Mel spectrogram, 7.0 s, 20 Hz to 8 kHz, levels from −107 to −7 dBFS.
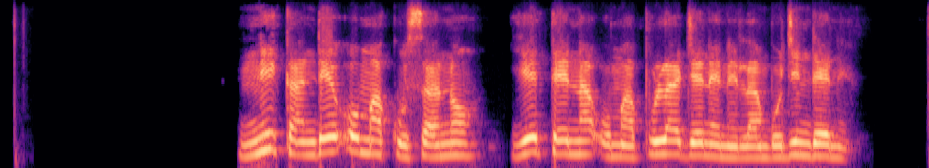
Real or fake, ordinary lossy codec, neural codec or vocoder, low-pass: real; Opus, 24 kbps; none; 7.2 kHz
